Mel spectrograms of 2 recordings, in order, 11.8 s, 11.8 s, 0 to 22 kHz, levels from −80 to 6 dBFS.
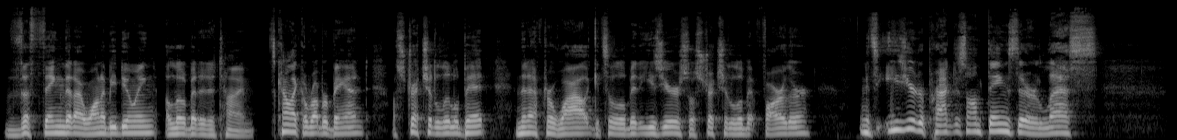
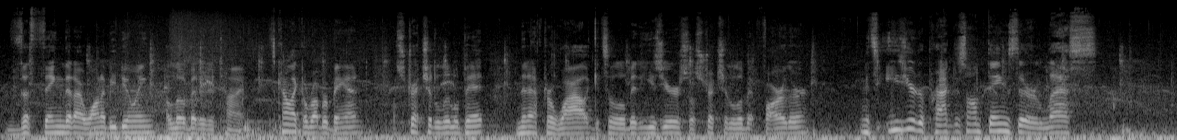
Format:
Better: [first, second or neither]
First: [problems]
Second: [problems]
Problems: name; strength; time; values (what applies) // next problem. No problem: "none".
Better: first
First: none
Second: wind noise on the microphone; occasional gusts; 15 dB below the speech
